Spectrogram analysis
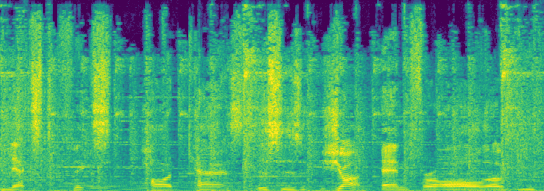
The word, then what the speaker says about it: Jeanne: This is Jeanne, and for all of you people in the United States as ignorant as me, it is not Jeanne, it is Jeanne.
